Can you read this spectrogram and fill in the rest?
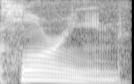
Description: Prononciation du mot chlorine en anglais (fichier audio)
Prononciation du mot : chlorine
